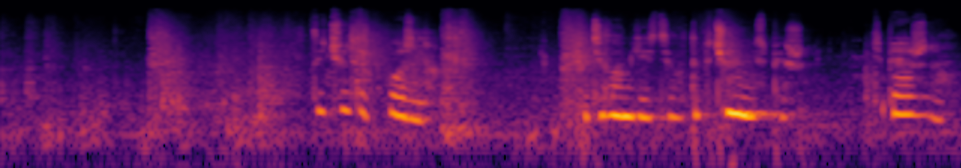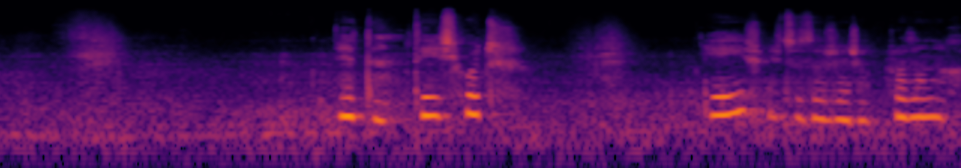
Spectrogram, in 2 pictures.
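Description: A woman speaks quietly, close by.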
